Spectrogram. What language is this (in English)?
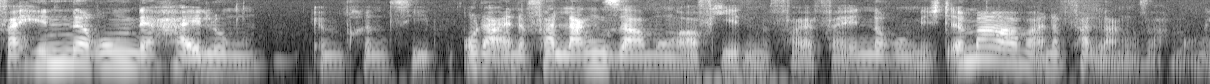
German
